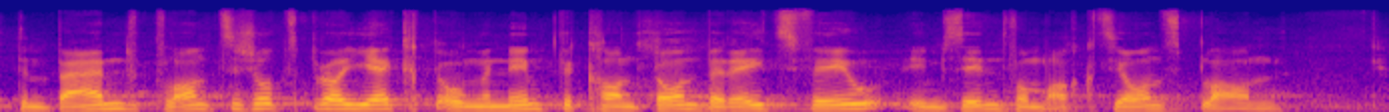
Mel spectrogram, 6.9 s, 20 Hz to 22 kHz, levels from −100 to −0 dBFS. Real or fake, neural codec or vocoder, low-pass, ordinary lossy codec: fake; codec, 44.1 kHz, 7.8 kbps, DAC; 14.4 kHz; Opus, 64 kbps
